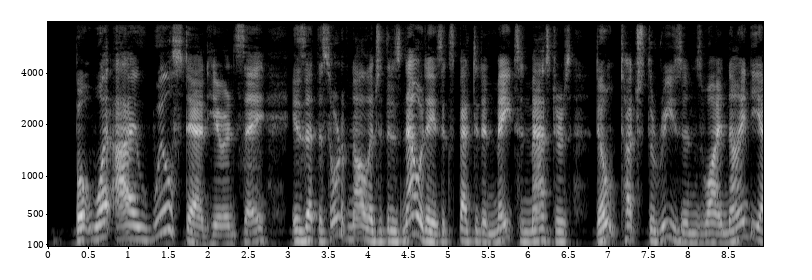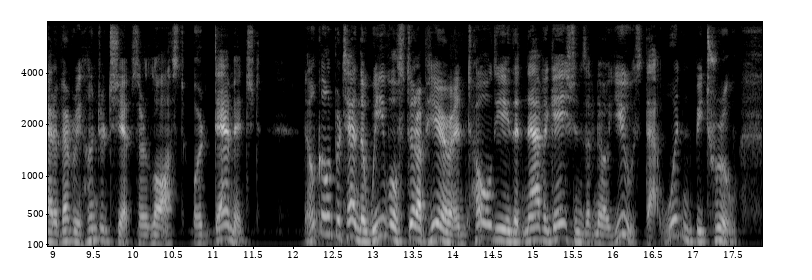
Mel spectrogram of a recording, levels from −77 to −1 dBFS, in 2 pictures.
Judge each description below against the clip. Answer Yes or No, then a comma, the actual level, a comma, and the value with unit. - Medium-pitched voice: Yes, medium, 145 Hz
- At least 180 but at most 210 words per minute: Yes, average, 195 wpm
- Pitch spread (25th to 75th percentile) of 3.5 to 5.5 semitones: Yes, average, 4.1 semitones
